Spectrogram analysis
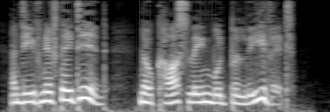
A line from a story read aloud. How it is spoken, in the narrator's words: he gasped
